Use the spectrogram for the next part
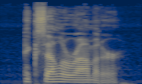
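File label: "accelerometer", US English; pronunciation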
